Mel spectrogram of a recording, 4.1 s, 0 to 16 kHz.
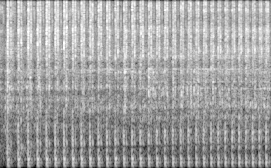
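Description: A 1964 Allis Chalmers B-10 garden tractor engine, its carburetor never rebuilt, runs after starting, firing in a steady, fast, loud rhythm that sounds close by with no talking over it.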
